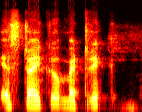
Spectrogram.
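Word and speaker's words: stoichiometric: तो ये चैप्टर है चैप्टर का नाम है STOICIOMETRY और वी कैन से STOICIOMETRIC ऐसे कहते हैं ठीक तो ये इसका प्रोनाउंसिएशन है सो दिस इज नॉन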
